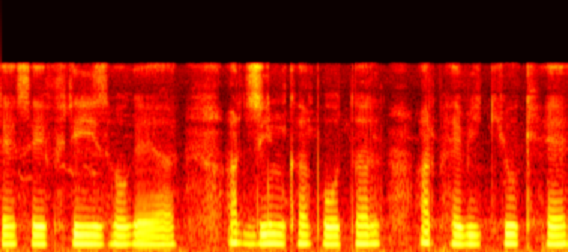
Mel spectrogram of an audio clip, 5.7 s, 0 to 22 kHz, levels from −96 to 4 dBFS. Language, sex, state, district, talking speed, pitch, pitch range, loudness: Hindi, male, Chhattisgarh, Kabirdham, 125 wpm, 140 Hz, 135-145 Hz, -15 LUFS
